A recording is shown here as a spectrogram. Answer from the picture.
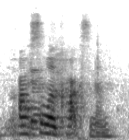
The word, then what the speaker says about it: Oscillococcinum: I don't know how you pronounce it. – Oscillococcinum. Oscillococcinum. – That's it.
